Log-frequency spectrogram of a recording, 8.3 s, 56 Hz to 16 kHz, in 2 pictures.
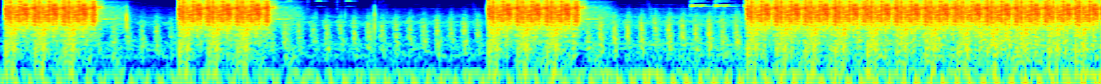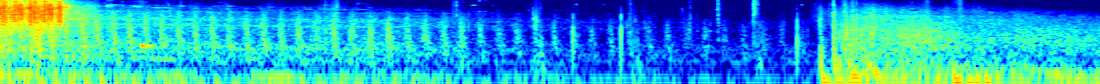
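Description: Rapid automatic gunfire in Arma 3 King of the Hill, with long loud bursts and sustained rattling volleys close by, then a sharp louder burst near the end.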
